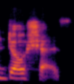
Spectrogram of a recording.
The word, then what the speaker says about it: doshas: look at are the doshas this looks like it's spelled dosas but there should be an h there this is not a snack food um we really want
